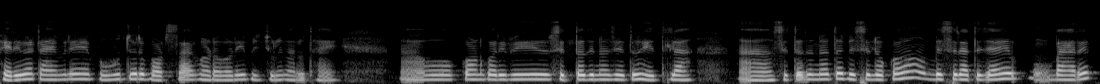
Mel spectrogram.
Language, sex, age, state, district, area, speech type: Odia, female, 18-30, Odisha, Kendujhar, urban, spontaneous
